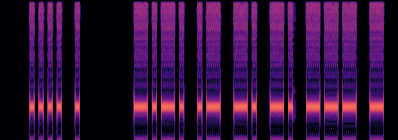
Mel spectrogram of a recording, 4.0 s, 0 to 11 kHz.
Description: Morse code, heard as a keyed tone, about 27 wpm, 800 Hz. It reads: HE CANNOT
